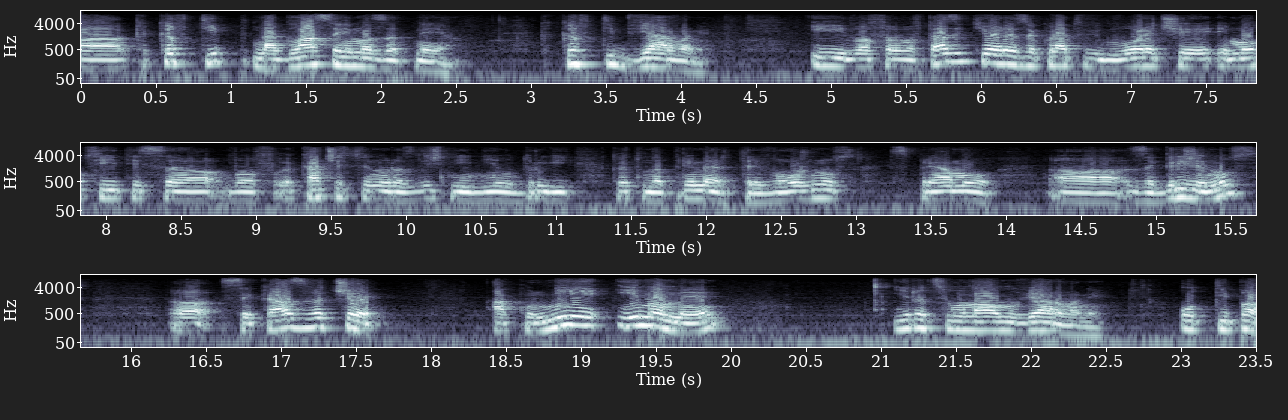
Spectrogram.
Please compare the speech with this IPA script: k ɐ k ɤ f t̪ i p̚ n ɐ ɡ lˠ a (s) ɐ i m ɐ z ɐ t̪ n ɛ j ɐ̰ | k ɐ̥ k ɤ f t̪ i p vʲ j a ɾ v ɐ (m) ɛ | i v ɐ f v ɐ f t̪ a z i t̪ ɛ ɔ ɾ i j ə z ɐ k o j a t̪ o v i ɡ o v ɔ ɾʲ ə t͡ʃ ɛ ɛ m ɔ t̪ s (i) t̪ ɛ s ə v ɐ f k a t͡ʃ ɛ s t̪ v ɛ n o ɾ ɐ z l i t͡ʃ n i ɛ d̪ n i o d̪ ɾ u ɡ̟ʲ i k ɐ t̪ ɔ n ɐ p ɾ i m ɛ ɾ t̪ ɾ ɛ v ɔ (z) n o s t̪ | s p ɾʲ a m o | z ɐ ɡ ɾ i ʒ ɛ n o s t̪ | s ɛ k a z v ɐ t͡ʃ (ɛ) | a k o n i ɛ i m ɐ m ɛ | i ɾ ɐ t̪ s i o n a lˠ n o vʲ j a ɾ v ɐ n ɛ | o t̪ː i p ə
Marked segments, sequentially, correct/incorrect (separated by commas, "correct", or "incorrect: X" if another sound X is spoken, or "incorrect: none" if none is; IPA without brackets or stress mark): correct, incorrect: n, incorrect: iː, incorrect: ʒ, correct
